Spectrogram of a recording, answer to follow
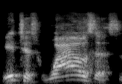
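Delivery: ordinary delivery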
